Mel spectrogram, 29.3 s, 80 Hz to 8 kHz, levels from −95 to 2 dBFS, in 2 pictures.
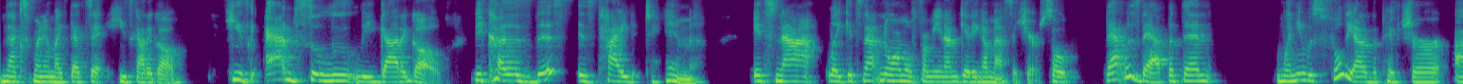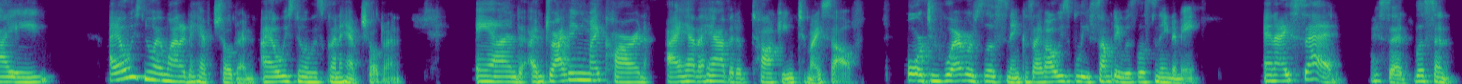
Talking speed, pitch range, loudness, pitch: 205 wpm, 165-205 Hz, -19 LUFS, 180 Hz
